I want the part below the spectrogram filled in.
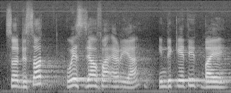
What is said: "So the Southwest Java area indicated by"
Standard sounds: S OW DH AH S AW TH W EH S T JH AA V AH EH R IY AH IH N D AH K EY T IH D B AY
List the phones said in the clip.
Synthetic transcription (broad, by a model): S OW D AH S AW T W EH S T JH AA F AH EH R IY AH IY N D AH K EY T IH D B AY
